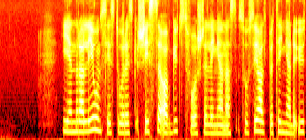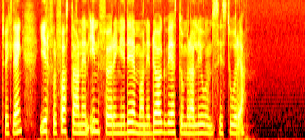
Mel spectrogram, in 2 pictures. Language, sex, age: Norwegian, female, 28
